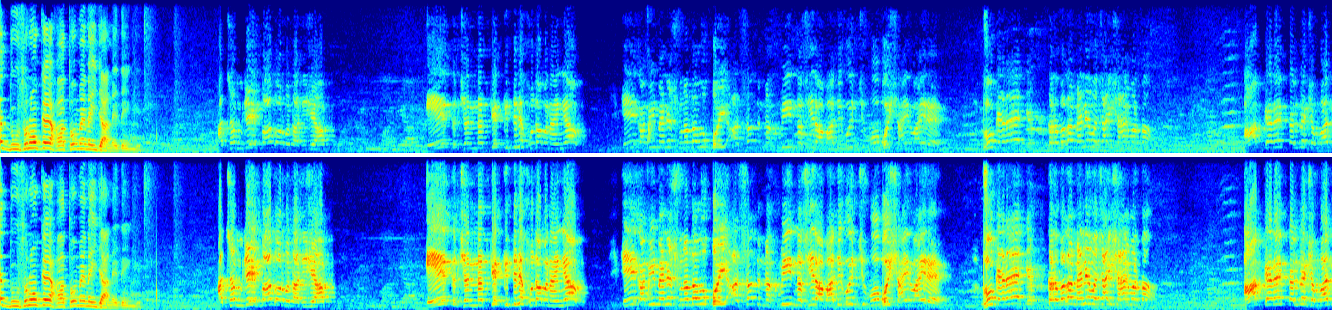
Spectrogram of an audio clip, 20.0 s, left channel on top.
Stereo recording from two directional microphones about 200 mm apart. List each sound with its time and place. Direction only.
0.0 s speech: 5° left (ahead or behind)
2.3 s a sound: 45° right (ahead or behind)
6.3 s a man's voice: 45° right (ahead or behind)
18.6 s a man's voice: 45° right (ahead or behind)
